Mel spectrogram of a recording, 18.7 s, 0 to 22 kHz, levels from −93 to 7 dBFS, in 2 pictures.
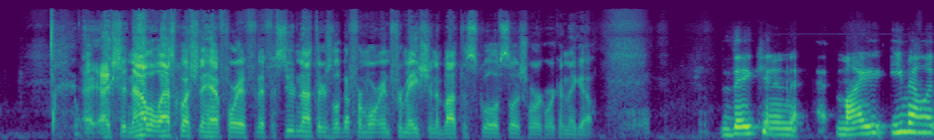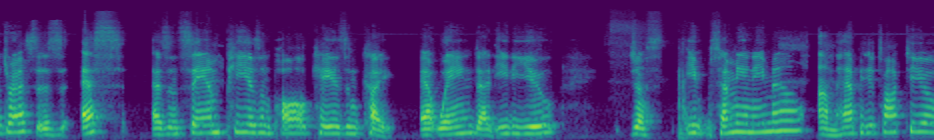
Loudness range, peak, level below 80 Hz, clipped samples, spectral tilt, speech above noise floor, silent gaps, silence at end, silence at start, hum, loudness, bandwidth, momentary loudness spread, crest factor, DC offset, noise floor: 6 LU; 0 dBFS; -64 dBFS; under 0.1%; -3.5 dB/octave; 40 dB; none; 0 s; 0.5 s; none; -19 LUFS; 17 kHz; 15 LU; 18 dB; under 0.1%; -60 dBFS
